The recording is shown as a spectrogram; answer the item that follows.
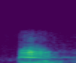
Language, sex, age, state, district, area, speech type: Malayalam, female, 30-45, Kerala, Kollam, rural, conversation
